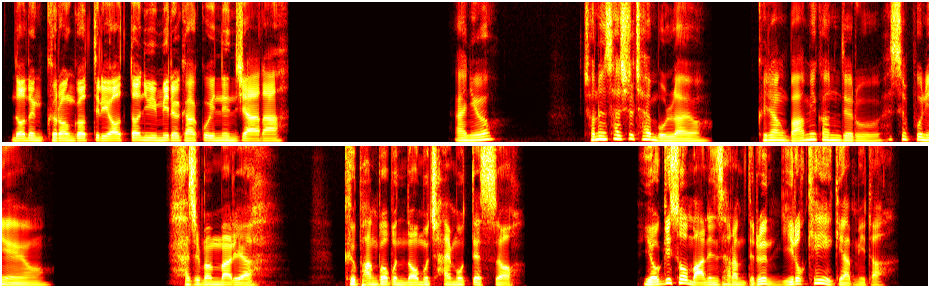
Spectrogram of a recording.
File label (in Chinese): 韩语男, 模仿, 一人饰两角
